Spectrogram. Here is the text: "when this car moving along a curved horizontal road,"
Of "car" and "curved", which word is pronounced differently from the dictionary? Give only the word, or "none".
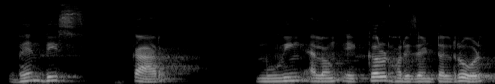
curved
